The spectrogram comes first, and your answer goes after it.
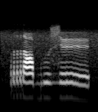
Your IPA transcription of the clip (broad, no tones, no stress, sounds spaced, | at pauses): r ɑ b u z ø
